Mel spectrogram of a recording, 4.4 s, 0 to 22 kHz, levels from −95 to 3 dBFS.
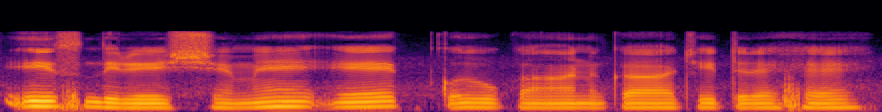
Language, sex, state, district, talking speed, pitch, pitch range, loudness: Hindi, male, Jharkhand, Ranchi, 110 wpm, 115 Hz, 115-130 Hz, -17 LUFS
